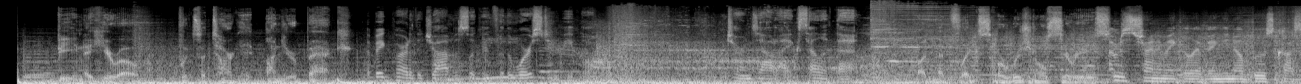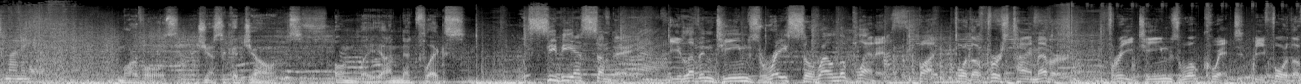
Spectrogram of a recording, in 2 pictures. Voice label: Promo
